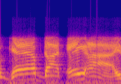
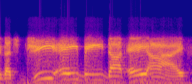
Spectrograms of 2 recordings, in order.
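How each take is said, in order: First: Said in the usual way. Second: G A B spelled out letter by letter, slowly. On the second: Shown as a demonstration. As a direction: spell G A B out one letter at a time.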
